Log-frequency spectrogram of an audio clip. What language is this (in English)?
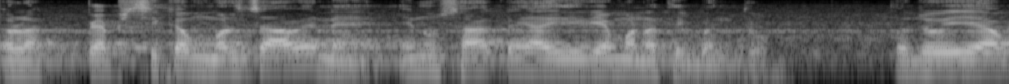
Gujarati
